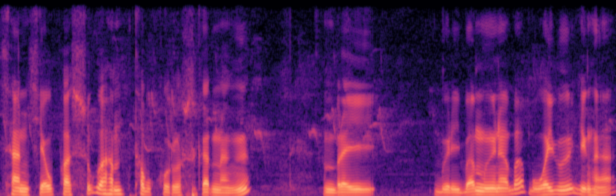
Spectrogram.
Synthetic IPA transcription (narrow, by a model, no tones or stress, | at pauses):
sansiawpʰasuɡaɦamt̪ʰawkʰɔɾɔskaɾnaŋɯ | ambɾaj | bɯɾibamɯnababɔwajbɯzɯŋha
